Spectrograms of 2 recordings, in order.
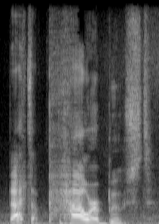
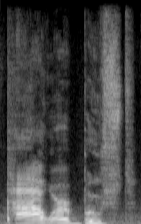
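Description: First: Said in the usual way. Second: "Power boost" stretched slow, each word leaned on; drawn-out hype. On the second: Real, not acted. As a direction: sell "Power boost" slowly like a slogan. Repeats the phrase with weight.

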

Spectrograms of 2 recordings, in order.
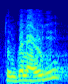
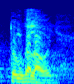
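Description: First: "तुम कल आओगे" as a question, rising at the end; rising yes-or-no question, "तुम कल आओगे". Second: "तुम कल आओगे" as an order, low and falling; low, falling command on "तुम कल आओगे". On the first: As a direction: ask it with a lift on आओगे. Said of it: "ये मेरा सवाल है". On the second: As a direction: order it firmly: "तुम कल आओगे", pitch dropping at the end. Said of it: "ये तो आदेश है मेरा". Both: Shown as a demonstration.

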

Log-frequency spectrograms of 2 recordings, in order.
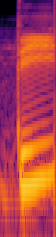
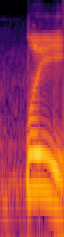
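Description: First: "তি" with a thin dental t; light ta sound. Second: "তি" with a thick, emphatic Arabic t; heavy toa sound. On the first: Teacher drills similar letters, "তি" with light t. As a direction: say "তি" lightly, tongue tip on teeth. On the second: Teacher drills similar letters, "তি" with emphatic t. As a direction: raise the tongue back for a heavy "তি". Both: Shown as a demonstration. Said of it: "একটা হরফের উচ্চারণ অন্য হরফের সাথে মিলে যায়".

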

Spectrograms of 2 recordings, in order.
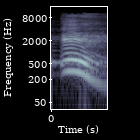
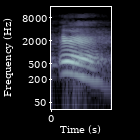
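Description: First: "eh" with a flat tongue, airy ending; tongue low and flat. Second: "eh" with the tongue lifted up; tongue raised. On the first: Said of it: "Your tongue is flat". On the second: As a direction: say the wrong "eh", raising the tongue. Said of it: "raise it up and say". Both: Shown as a demonstration.

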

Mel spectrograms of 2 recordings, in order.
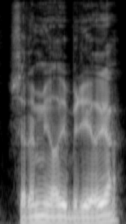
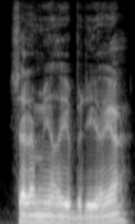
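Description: The two takes are said the same way.

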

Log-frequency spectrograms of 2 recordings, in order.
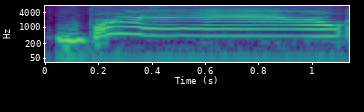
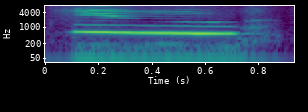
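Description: First: Soft high meow; high mock meow. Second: A higher squeaky meow; second mock meow. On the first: Streamer voicing her cat's first meow, high soft mew. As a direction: meow softly like the cat. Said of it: "sometimes I meow like". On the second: Streamer voicing her cat's other meow, higher squeak. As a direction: meow even higher and thinner. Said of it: "and sometimes I meow like".

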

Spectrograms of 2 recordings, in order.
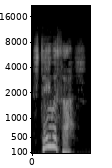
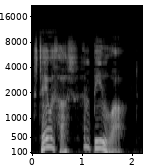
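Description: First: Slow, soft and higher; tender plea. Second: Slow, soft, lingering on loved; soft tender plea. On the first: Maiden tenderly begging the stranger to stay. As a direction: coax him gently to stay. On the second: Maiden softly pleading with the stranger to stay. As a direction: ask so softly he can't refuse. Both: A narrator's reading. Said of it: "looked into it tenderly".

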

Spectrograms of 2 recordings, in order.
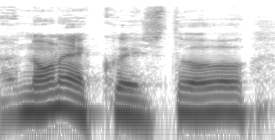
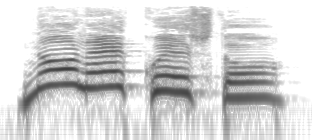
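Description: First: Said in the usual way. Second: Tiny high voice, slow and deliberate on "Non è questo"; a tiny boy correcting the robbers from inside a horse. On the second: A narrator's reading. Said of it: "rispose una vocina". (vocina acuta che dice "Non è questo")

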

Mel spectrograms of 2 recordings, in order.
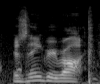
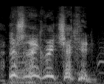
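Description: First: Said in the usual way. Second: Very high squealed alarm; panicked shriek. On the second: Real, not acted. Gamer spotting an angry chicken after him, panicked shriek. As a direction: shriek it in sudden comic panic.

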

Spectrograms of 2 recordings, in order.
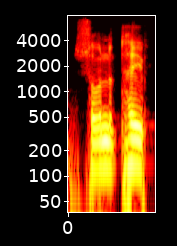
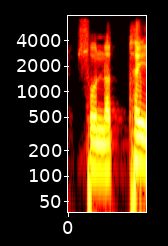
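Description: First: ਸੁਨਥਈ with ਥਈ set apart, no doubled consonant; careful teacher's ਸੁਨਥਈ, single ਥ; correct reading. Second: ਸੁਨੱਥਈ run together with a doubled ਥ; wrong joined reading. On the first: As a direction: read ਸੁਨਥਈ as ਸੁਨ plus ਥਈ. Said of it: "ਪਾਠ ਪੜ੍ਹਨਾ ਹੈ". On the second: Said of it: "ਨਹੀਂ ਪੜ੍ਹਨਾ ਇਹਨੂੰ". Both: Shown as a demonstration.

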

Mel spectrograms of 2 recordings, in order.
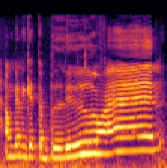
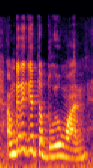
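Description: First: Slow, stretched-out BLUE ONE; playfully drawn out. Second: Said in the usual way. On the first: Pretend. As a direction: linger on "blue one", teasing it out. Playful drawn-out repeat of line.

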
